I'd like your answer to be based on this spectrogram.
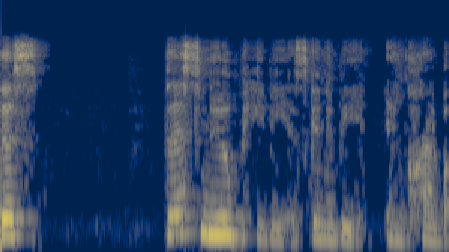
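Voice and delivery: quiet half-whispered delivery. Telling another speaker about a new baby not meant to be discussed: half-whispering. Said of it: "And I whisper".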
